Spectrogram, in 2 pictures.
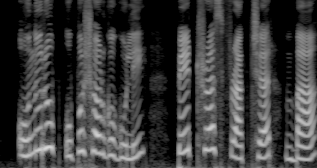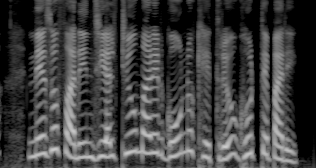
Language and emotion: Bengali, neutral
